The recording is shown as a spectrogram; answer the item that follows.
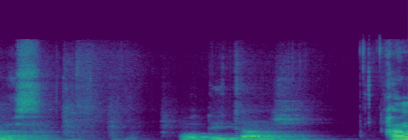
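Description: Men's voices speaking in short phrases with brief pauses, in a small room.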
